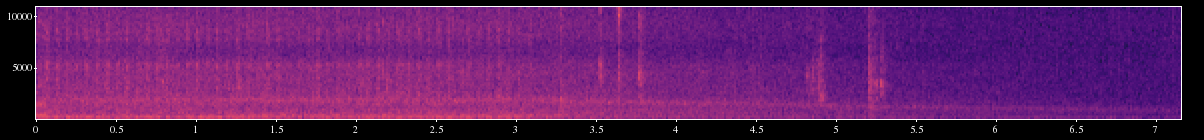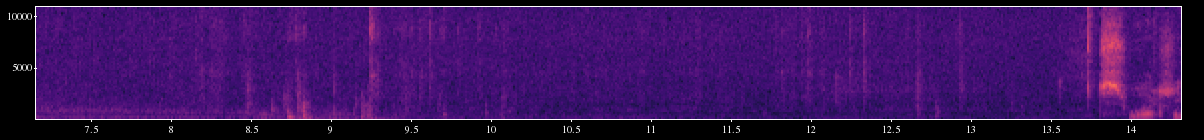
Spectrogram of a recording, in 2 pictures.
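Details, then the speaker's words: 1950s GE F11W3 window fan, before oiling the motor: after switch-off the motor hum drops in pitch and fades in about seven seconds, stopping too quickly; owner attributes it to the motor needing oil; fan coasts down too quickly. "it spin down does stop a little bit too quick which is another reason it needs to be oiled"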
